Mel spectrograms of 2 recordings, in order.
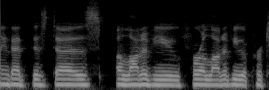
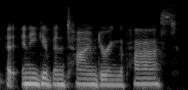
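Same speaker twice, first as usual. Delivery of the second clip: throat clear, then words; dry cough. Real, not acted.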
